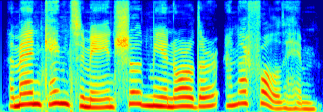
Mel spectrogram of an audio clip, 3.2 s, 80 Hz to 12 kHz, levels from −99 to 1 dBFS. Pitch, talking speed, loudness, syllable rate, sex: 270 Hz, 260 wpm, -13 LUFS, 6.1 syllables/s, female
